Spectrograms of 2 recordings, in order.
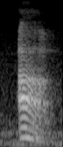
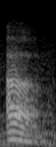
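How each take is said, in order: First: The vowel is said with the mouth wide open. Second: The vowel is said with the mouth barely open. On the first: The speaker calls it right. "itu harus dibuka" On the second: The speaker calls it wrong.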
